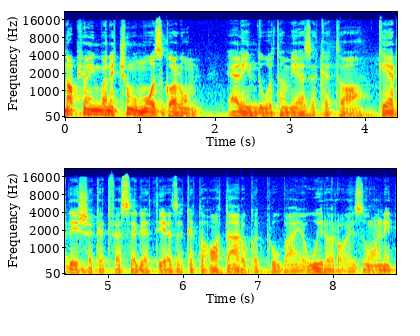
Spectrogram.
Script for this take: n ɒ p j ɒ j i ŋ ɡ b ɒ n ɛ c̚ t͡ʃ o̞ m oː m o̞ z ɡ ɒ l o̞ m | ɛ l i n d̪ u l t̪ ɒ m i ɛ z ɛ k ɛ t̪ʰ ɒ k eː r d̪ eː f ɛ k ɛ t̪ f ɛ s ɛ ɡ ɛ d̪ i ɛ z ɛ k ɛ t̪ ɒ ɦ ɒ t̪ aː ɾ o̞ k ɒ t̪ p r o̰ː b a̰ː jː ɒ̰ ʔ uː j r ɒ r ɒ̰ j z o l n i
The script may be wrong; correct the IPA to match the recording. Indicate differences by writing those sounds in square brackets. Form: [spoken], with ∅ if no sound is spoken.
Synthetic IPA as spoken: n ɒ p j ɒ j i ŋ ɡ b ɒ n ɛ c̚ t͡ʃ o̞ m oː m o̞ z ɡ ɒ l o̞ m | ɛ l i n d̪ u l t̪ ɒ m i ɛ z ɛ k ɛ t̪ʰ ɒ k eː r d̪ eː [ʃ] ɛ k ɛ t̪ f ɛ s ɛ ɡ ɛ [t̪] i ɛ z ɛ k ɛ t̪ ɒ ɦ ɒ t̪ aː ɾ o̞ k ɒ t̪ p r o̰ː b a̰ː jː ɒ̰ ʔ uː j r ɒ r ɒ̰ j z o l n i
